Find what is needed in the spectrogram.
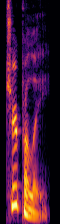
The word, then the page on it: chirpily: British English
